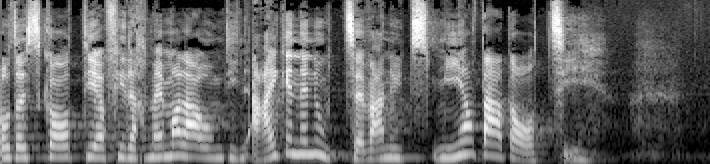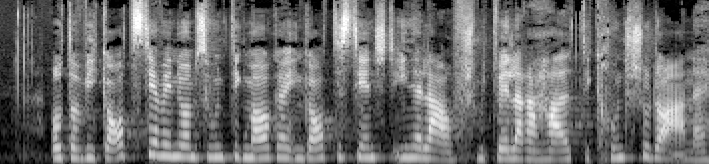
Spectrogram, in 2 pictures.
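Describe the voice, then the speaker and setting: A woman speaks in a plain, everyday voice at a fairly high pitch. Her pace is moderate, and her intonation is fairly even. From Switzerland, St. Gallen. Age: 20s. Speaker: preacher. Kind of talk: sermon.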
